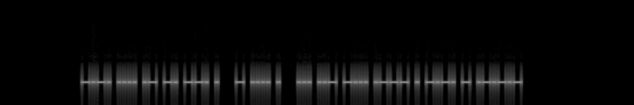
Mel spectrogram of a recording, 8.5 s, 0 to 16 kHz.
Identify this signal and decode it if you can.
Morse code, heard as a keyed tone, about 34 wpm, 700 Hz. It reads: CHANGE THE SUBJECT.
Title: Sentences from Top 800 Words 35wpm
